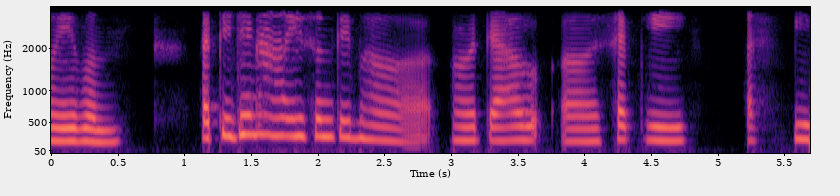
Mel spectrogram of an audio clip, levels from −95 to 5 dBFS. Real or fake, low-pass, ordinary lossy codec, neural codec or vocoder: fake; 3.6 kHz; none; codec, 16 kHz, about 1 kbps, DyCAST, with the encoder's durations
